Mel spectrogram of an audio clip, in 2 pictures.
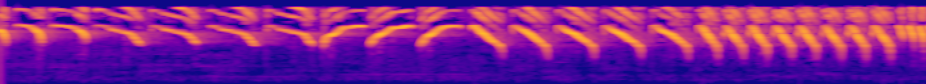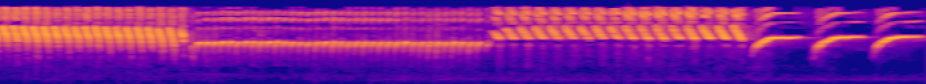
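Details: Singing crested canary, gacor rapat style: a series of swooping down-slurred whistles quickens into a thick buzzy roll, shifts to a lower steady trill and a high rattle, then ends with swoops.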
